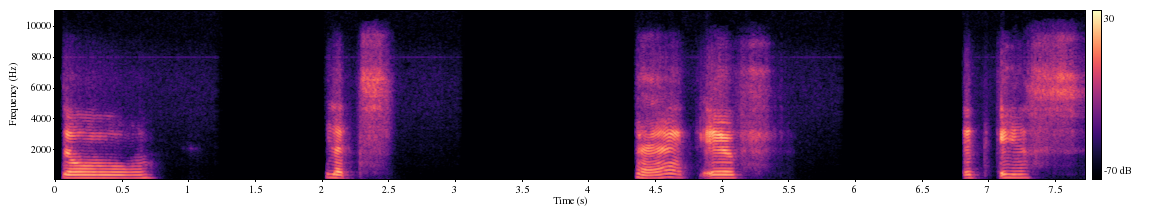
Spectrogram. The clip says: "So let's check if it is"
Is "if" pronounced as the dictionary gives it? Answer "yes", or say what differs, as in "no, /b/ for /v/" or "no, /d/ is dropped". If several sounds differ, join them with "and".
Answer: yes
